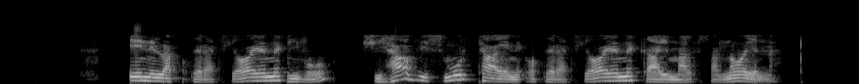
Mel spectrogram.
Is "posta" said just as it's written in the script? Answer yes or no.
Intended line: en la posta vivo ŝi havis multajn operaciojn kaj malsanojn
no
